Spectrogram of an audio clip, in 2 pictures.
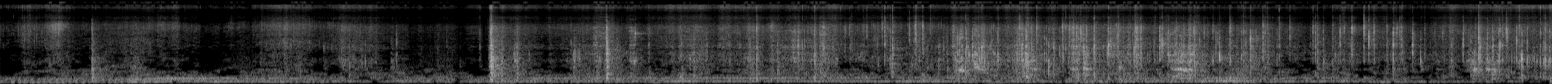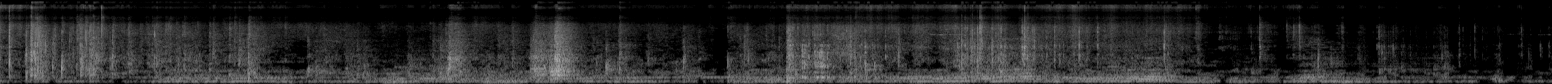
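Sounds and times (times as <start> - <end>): dense crackling and rustling: 0.0 - 31.0.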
